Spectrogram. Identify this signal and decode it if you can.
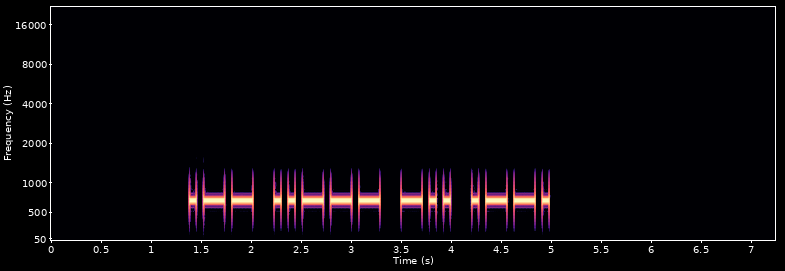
Morse code, heard as a keyed tone, about 17 wpm, 700 Hz. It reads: W2DP
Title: USA Call Signs - 4 Characters - Repeated 3x - 17wpm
